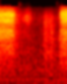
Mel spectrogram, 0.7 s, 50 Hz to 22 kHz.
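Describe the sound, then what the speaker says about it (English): Cleaner sprayed onto the brake rotor of a 1997 BMW 528i E39 during a brake pad job: two close, loud aerosol bursts of hiss separated by a brief softer spray, all under a second. "So I'm just going to spray that down"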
